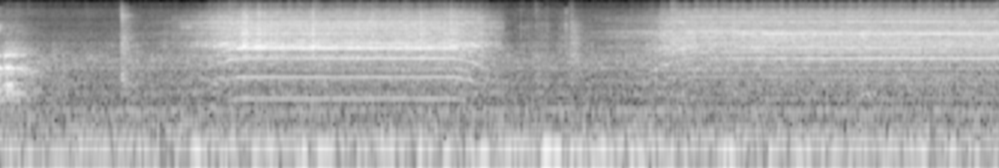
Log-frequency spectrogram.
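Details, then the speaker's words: Automated slider's pan motor, tilted up, set to high speed: a thin high squeal over a loud whir that fades. The screech is quieter than on the shoot the day before. "let's see if we can get a better screeching sound here I want to hear it"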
